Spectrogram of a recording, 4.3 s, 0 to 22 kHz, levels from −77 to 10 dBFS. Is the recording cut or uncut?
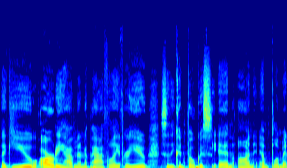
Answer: cut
